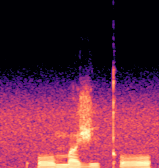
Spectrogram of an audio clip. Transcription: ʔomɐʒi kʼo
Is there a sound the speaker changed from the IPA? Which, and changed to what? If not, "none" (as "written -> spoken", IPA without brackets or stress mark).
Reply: none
